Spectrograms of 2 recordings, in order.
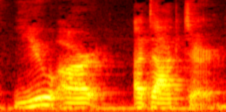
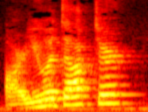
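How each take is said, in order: First: "doctor" settles down as a slow, even statement; statement tune. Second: "doctor" lifted in a rising question; question tune. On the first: Teacher giving learners the sentence as a statement, slow statement tune. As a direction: state it slowly, no lift on "doctor". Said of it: "that's a statement by itself". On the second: Teacher showing how the statement becomes a question, rising question tune. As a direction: ask it, voice climbing on "doctor". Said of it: "it becomes a question". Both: Shown as a demonstration.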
